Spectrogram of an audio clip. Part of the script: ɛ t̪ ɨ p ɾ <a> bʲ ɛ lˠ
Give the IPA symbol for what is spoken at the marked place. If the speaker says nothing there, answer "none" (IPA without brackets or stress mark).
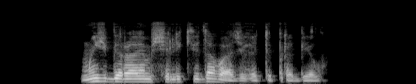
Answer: a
